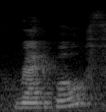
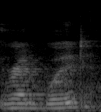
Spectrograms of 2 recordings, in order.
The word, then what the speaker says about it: Redwolf: witch shawl by nat redwolf i think i said her name wrong in the last episode i think i said redwood but it's red wolf but she lives on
